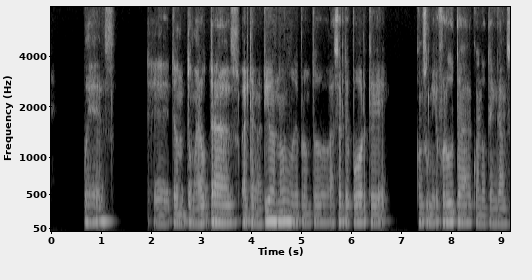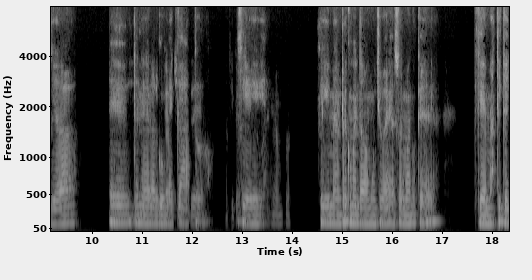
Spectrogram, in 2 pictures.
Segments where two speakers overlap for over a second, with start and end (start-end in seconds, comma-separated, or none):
10.7-12.3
